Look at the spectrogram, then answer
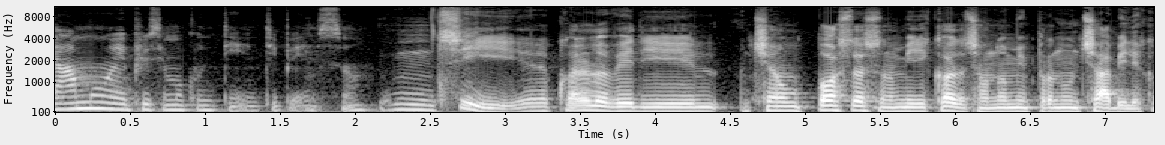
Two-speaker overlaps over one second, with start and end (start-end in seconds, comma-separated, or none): none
